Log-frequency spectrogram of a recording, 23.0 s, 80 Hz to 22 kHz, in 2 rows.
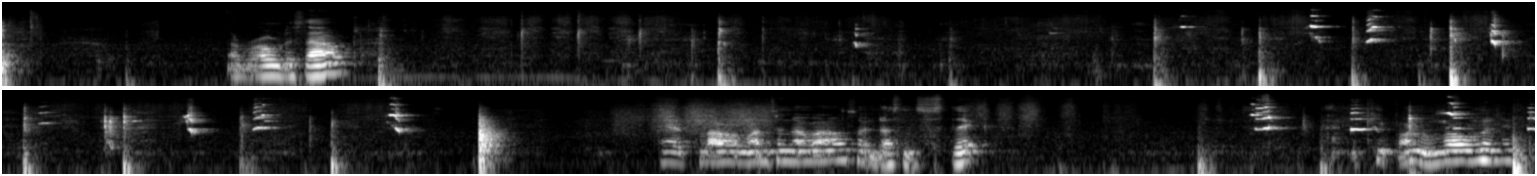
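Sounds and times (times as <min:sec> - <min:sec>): rolling pin squeaking on dough: 0:02.9 - 0:14.8, 0:19.1 - 0:23.0.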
